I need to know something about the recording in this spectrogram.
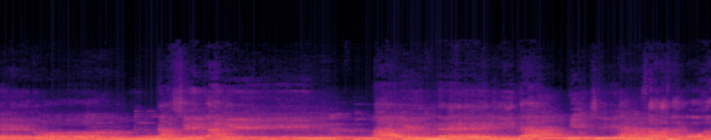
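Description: A man singing into a microphone while a crowd of voices sings along. The notes are long and held, in phrases that break about every three seconds.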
